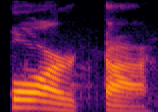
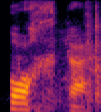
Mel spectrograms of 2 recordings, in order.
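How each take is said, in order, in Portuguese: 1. Fala-se com sotaque paulistano. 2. Fala-se com sotaque carioca. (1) "Em São Paulo" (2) "É assim que a gente fala no Rio de Janeiro"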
